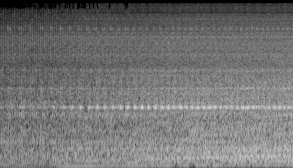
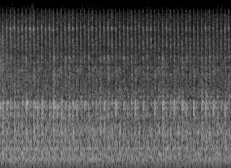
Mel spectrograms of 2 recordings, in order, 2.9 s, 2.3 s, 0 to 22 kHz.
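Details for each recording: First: Older Mercedes OM617 turbo diesel during fuel-injection purge from cans, revved up a little: steady sharp injector rattle over the engine note; diesel injector rattle. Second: Older Mercedes diesel, warm idle, oil filler cap loosened: even, steady diesel clatter with a soft, regular puffing as the cap dances lightly rather than jumping; crankcase pressure and blow-by are acceptable, a normal diesel idle.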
